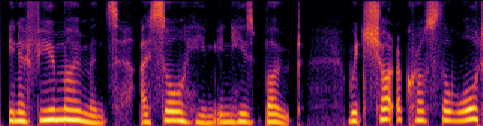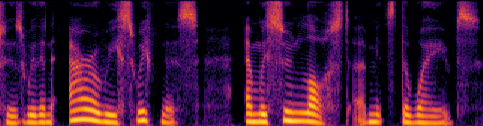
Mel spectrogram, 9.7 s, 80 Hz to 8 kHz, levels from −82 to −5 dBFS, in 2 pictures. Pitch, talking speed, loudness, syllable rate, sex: 190 Hz, 160 wpm, -18 LUFS, 4.1 syllables/s, female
